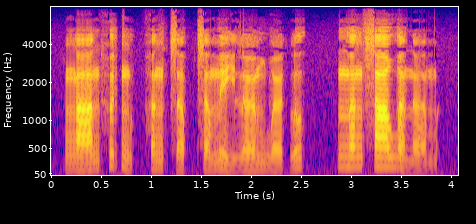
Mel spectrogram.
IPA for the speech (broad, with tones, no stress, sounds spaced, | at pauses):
ŋ aː˨˥ n h ɵ˥ t̚ ŋ ʊ˨ k̚ h ɐ˧ ŋ t͡s ɐ˨ p̚ t͡s ɐ˨˥ m e˨ j l œː˨˧ m w œː˨ t̚ l ʊ˥ k̚ | n̪ ɐ˥ ŋ s aː˥ w ɐ˨˩ n ɐ˨˩ m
